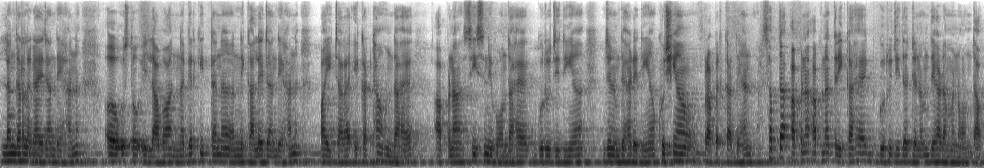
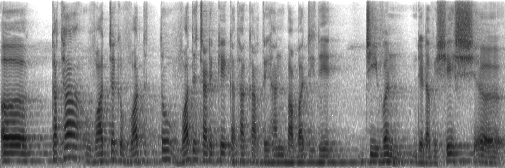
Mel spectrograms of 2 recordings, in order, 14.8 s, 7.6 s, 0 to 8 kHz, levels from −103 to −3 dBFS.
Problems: none marked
